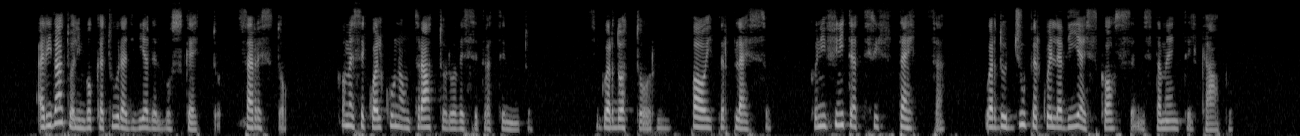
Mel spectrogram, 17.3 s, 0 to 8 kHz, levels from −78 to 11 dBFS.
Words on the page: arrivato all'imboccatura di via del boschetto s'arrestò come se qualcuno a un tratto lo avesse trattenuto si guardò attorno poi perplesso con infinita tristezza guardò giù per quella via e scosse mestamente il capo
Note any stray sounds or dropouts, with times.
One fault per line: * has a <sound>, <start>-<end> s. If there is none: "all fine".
all fine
